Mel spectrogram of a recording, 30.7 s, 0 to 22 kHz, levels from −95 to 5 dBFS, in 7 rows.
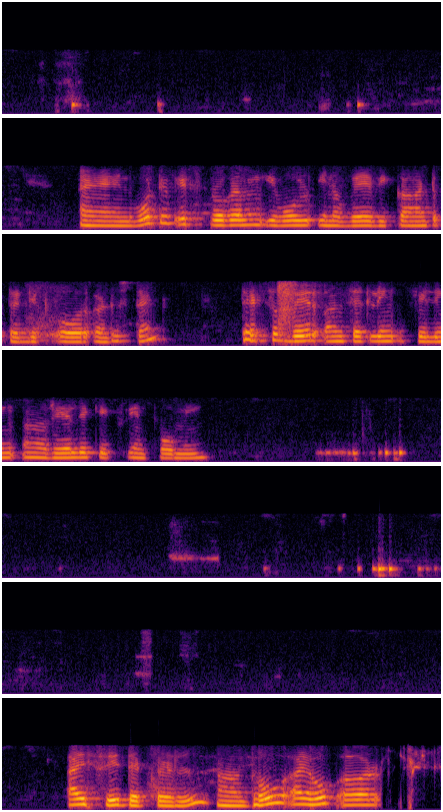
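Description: From 30.14 s to the end, the speech turns to garbled noise and warble, a codec payload misread: octet-aligned AMR frames decoded as bandwidth-efficient, scrambling every field.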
